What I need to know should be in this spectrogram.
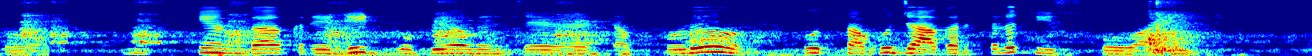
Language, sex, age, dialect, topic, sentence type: Telugu, female, 31-35, Central/Coastal, banking, statement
